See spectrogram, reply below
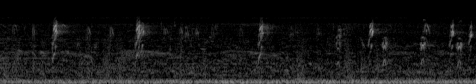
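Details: Sirkeer malkoha at Avalahalli, Bengaluru, in November 2022, giving sharp, high, clicking chirps, about six in five seconds at an uneven pace, over a steady low rumble of background noise.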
